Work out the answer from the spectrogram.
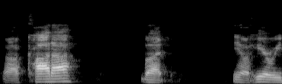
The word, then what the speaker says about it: kara: It's actually pronounced kada, but you know, here we knew everybody's going to call it cara, which is totally fine.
